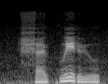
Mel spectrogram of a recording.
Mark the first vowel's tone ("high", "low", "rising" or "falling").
low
